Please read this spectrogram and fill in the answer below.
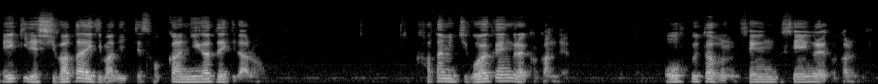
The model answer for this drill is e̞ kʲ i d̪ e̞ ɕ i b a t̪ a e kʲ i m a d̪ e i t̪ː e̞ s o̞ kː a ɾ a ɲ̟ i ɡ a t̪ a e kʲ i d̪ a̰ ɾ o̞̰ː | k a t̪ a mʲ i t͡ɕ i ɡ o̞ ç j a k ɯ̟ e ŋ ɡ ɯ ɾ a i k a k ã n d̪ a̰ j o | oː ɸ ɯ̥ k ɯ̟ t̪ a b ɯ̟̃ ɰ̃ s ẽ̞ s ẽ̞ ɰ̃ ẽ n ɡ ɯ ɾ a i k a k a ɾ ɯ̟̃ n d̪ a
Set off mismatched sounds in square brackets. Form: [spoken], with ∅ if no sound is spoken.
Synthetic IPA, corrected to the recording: e̞ kʲ i d̪ e̞ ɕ i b a t̪ a e kʲ i m a d̪ e i t̪ː e̞ s o̞ kː a ɾ a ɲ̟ i ɡ a t̪ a e kʲ i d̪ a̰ ɾ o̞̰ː | [kʰ] a t̪ a mʲ i t͡ɕ i ɡ o̞ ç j a k ɯ̟ e ŋ ɡ ɯ ɾ a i k a k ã n d̪ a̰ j o | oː ɸ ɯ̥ k ɯ̟ t̪ a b ɯ̟̃ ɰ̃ s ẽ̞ s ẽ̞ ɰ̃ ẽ [ŋ] ɡ ɯ ɾ a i k a k a ɾ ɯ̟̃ n d̪ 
